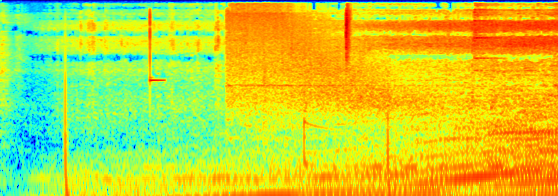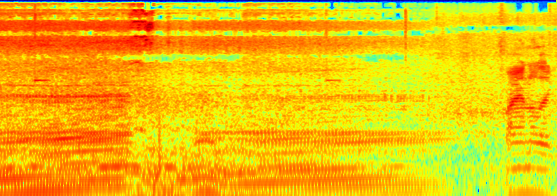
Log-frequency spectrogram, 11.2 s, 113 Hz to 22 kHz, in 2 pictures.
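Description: A deep, rumbling Corvette C3 engine with a swapped drivetrain revs up close, its throaty exhaust droning loudly and steadily throughout with a few surges in pitch.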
